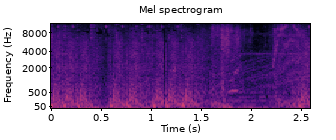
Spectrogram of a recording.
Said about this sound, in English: I keep shooting over him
